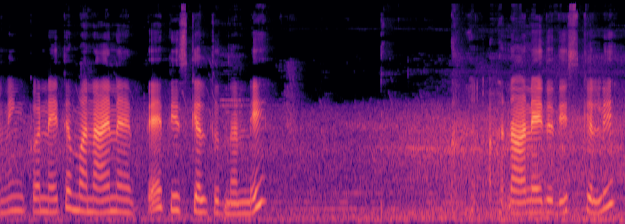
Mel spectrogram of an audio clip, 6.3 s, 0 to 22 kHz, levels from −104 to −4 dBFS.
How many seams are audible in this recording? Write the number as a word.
zero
